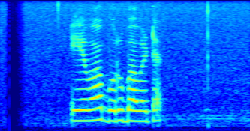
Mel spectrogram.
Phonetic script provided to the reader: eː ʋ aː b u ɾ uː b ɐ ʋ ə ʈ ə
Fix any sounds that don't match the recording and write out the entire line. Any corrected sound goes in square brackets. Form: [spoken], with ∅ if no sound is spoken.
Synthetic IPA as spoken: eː ʋ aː b [o] ɾ [u] b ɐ ʋ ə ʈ ə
